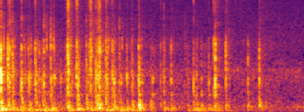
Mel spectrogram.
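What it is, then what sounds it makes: Laptop keyboard with silicone cover. Fast typing with fingertips and long red-painted nails on a backlit aluminium laptop keyboard whose plastic keys are covered by a red silicone skin. A rapid stream of soft, dull clicks and taps with short, bright ticks runs throughout, growing quieter and sparser toward the end.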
